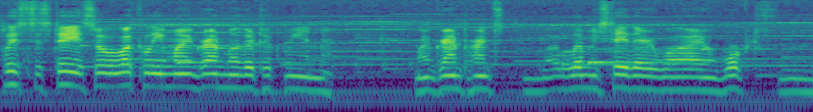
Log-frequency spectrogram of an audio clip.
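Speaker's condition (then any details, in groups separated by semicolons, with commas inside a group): Traumatic brain injury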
